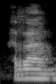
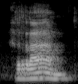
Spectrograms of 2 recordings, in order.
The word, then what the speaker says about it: RAM: RAM. Don't pronounce like ROM. This is what? RAM.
